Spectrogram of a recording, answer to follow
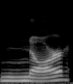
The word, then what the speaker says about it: nar: The standard entological way to write it is just nar n a r. No apostrophe.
